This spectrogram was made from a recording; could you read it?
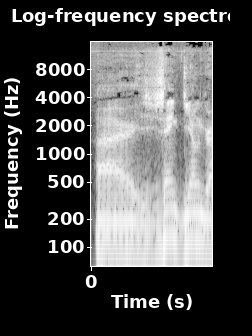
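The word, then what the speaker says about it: Cenk Uygur: Zenk Younger, I never can pronounce his name. Can you do it better than I do? – No, that's about right.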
